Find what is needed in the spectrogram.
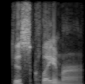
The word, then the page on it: disclaimer: American English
